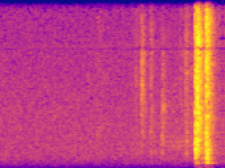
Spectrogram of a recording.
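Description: Faint room hiss, then a few light clicks near the end and one sharp click as two plastic puzzle cubes are handled in the hands.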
